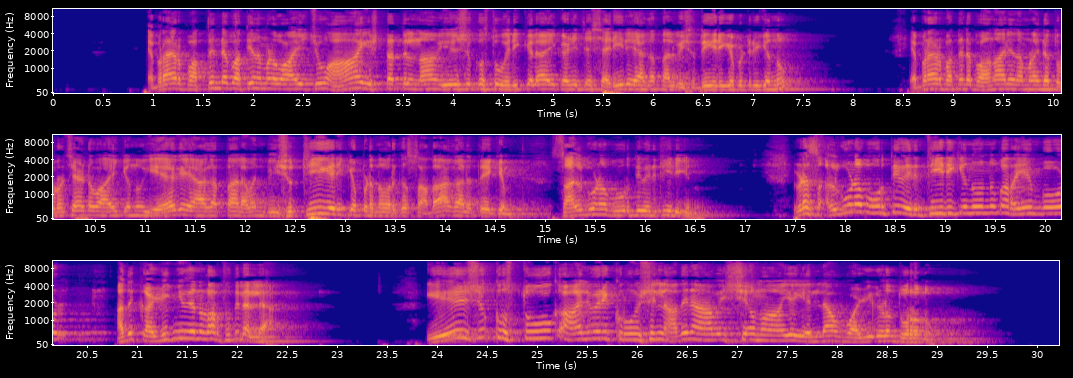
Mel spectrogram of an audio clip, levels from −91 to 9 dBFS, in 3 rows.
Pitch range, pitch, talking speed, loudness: 165-230 Hz, 180 Hz, 90 wpm, -21 LUFS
